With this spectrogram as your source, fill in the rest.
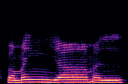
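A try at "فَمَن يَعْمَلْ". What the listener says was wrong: हाँ, गुन्ना थोड़ा सा और करें, 2 काउंट। हाँ, थोड़ा और रुकना।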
